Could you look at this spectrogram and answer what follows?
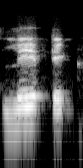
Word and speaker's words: LaTeX: Okay, it's written as latex but it is pronounced as latte.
